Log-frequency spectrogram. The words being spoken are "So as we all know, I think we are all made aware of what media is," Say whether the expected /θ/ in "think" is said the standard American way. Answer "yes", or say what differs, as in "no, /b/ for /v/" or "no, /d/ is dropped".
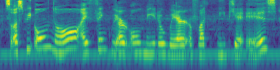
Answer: yes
